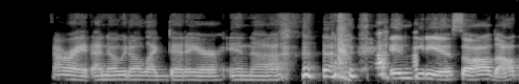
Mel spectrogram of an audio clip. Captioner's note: chuckles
